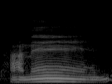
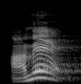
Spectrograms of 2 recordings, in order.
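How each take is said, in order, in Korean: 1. 약하게, 힘이 거의 없이 말합니다. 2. 힘차게, 강한 힘을 담아 말합니다. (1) "아멘 이렇게 하면 어떡해요?" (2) "딱 이렇게 나와야죠. 힘차게"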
